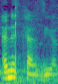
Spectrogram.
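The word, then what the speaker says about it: Anastasia: है this is एस्टिया एनिस्सिया कहते हैं इसको प्रोनाउंस करते हैं एस्स एनिस्सिया अच्छा एनिस्सिया ये कंटोर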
